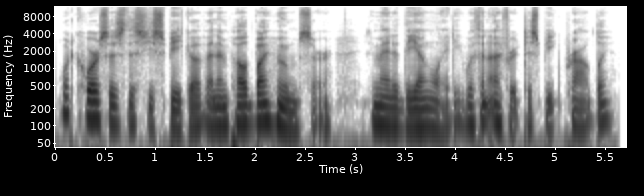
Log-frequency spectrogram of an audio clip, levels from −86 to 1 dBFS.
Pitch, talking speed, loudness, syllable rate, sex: 110 Hz, 230 wpm, -20 LUFS, 5.9 syllables/s, male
